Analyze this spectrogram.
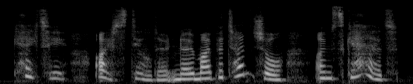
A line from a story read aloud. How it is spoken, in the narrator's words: The king, holding the queen's hand tight and nervously, said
